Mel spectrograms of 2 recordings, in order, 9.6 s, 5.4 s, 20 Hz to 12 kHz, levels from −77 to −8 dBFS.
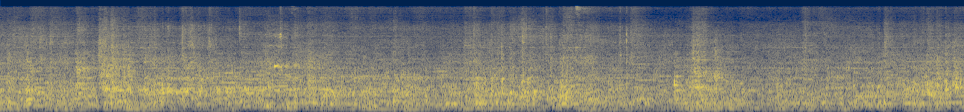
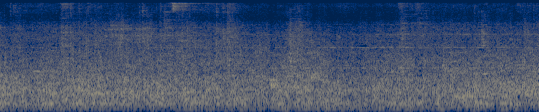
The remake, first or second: first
